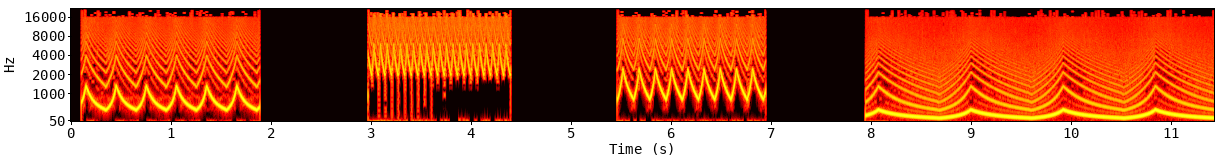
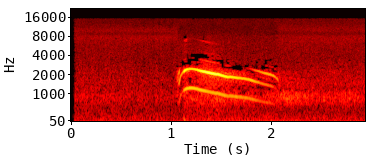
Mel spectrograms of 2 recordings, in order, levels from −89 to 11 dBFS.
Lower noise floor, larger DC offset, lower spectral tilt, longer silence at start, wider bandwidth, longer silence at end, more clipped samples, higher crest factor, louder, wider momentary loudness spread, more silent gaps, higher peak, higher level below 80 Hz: first, under -90 dBFS vs -46 dBFS; second, under 0.1% vs 0.2%; first, -3 dB/octave vs -0.5 dB/octave; second, 0.1 s vs 1.05 s; first, over 20 kHz vs 16 kHz; second, 0 s vs 0.85 s; neither; about the same, 14 dB vs 16 dB; about the same, -11 LUFS vs -11 LUFS; second, 6 LU vs 21 LU; first, 1.89-2.95 s, 4.40-5.44 s, 6.95-7.93 s vs none; about the same, 0 dBFS vs -2 dBFS; first, -50 dBFS vs -58 dBFS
